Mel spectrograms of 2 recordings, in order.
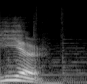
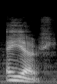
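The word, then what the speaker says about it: heir: তারপর দেখো হিয়ার, এখানেও অ্যান বসলো। হায়ার, এটার ক্ষেত্রে হায়ার না এয়ার, ঠিক আছে? হায়ার হবে না, এটা এয়ার হবে, এই ক্ষেত্রেও অ্যান বসলো।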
